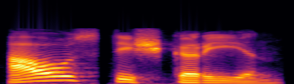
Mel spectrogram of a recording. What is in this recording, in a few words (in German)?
"ausdischkariern", hianzisch Mundart, Burgenland; ausplaudern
